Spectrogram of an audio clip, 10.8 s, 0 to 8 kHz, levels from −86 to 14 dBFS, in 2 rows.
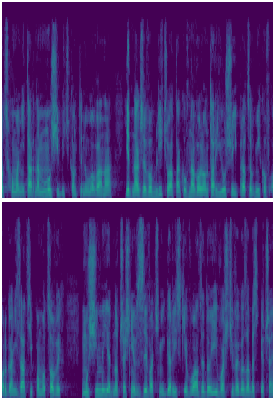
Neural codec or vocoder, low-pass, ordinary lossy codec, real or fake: vocoder, 22.05 kHz, 80 mel bands, WaveNeXt; 7.2 kHz; none; fake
